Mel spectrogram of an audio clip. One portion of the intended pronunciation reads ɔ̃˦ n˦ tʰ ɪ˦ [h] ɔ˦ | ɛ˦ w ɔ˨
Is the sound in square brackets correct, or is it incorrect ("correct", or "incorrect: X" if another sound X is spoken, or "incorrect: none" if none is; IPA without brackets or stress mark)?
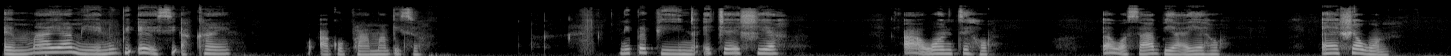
correct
